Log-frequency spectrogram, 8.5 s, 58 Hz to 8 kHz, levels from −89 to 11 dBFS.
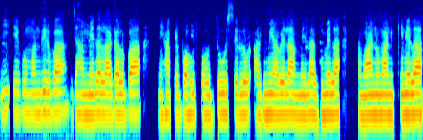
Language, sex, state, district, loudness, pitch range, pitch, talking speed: Bhojpuri, male, Bihar, Saran, -20 LUFS, 145-150 Hz, 150 Hz, 165 wpm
